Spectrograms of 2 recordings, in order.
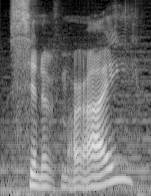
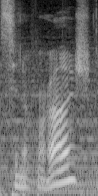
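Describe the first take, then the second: First: The J is sounded like the Y in yes. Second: The J is sounded like an English J. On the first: It follows European language habits. "a J is usually pronounced like a, um, a consonant Y" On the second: It follows English habits. "But here it's uh"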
